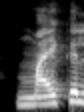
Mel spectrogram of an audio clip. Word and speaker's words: Michael: You can pronounce Michael Lewis or Michel Lewis.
